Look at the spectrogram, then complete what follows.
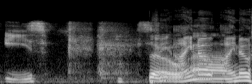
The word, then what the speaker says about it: Ys: ease games and yes the pronunciation you had last week was correct it is ease so I know I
